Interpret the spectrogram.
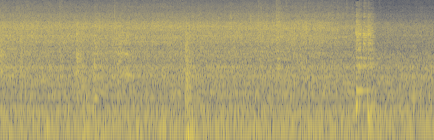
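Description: Chicken pieces sizzling in oil in a stainless steel wok, with a few short knocks. About four and a half seconds in comes a brief clank as a lid goes on the wok, and the sizzle turns muffled and quieter.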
